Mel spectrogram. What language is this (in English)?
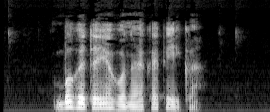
Belarusian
